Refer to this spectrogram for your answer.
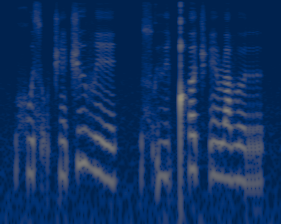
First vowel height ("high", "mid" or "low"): mid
